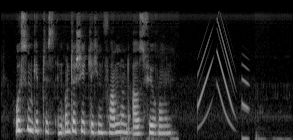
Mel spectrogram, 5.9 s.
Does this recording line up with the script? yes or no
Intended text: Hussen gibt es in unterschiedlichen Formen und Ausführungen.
yes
